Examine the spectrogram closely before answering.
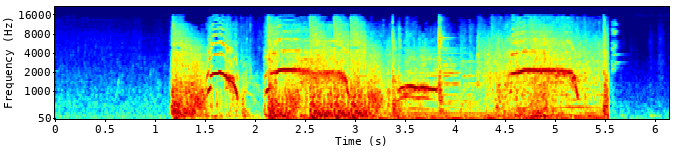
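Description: Loud action-film soundtrack: dramatic music with bending, wavering high tones over dense crashing and banging hits. It comes in suddenly about a second in and cuts off abruptly near the end.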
